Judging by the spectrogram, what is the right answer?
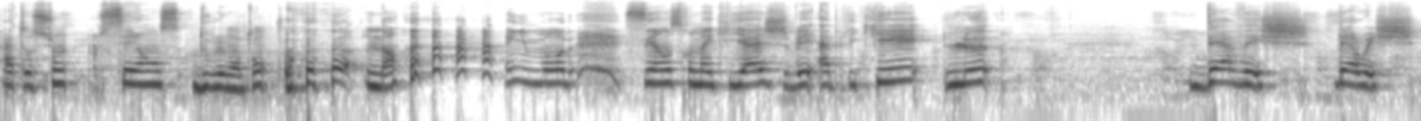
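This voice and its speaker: A young woman with a regional French accent, vlogging casually into a handheld camera, chatty and quick to laugh. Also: high voice, fairly even intonation. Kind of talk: casual vlog chat.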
